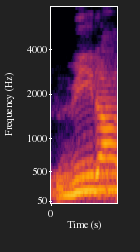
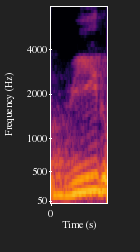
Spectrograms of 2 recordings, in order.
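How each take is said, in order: First: "वीरा" with a long final aa, the wrong way; wrong form. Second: "वीर" ending short on र; correct form. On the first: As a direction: drag out the end of "वीरा". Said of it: "वीरा नहीं होता". ("वीरा" लंबे आ के साथ, गलत रूप) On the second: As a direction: close "वीर" crisply on र. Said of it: "वीर होता है". ("वीर" छोटा, सही उच्चारण) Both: Shown as a demonstration.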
